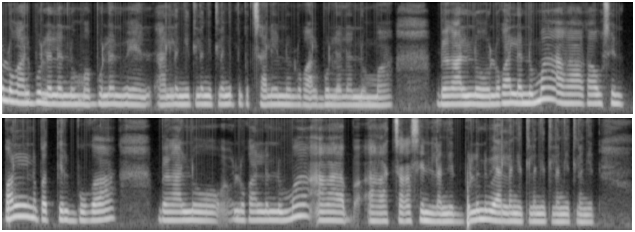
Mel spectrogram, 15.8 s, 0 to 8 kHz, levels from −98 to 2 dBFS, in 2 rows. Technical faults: resampler restarted on every block

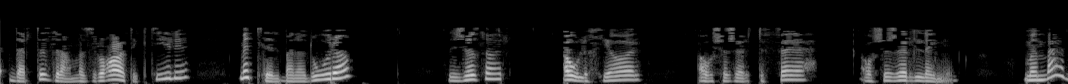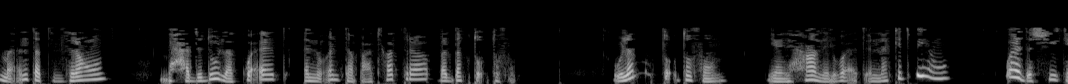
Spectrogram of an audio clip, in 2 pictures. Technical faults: MP3 compression

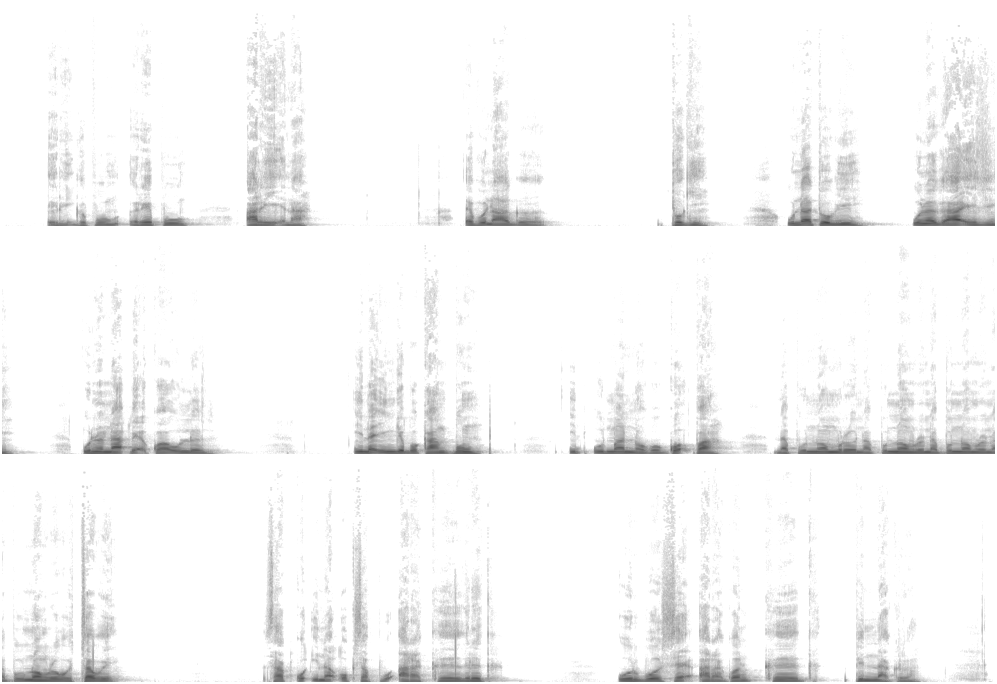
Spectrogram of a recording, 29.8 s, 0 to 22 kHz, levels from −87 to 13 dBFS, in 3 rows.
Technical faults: loud pop

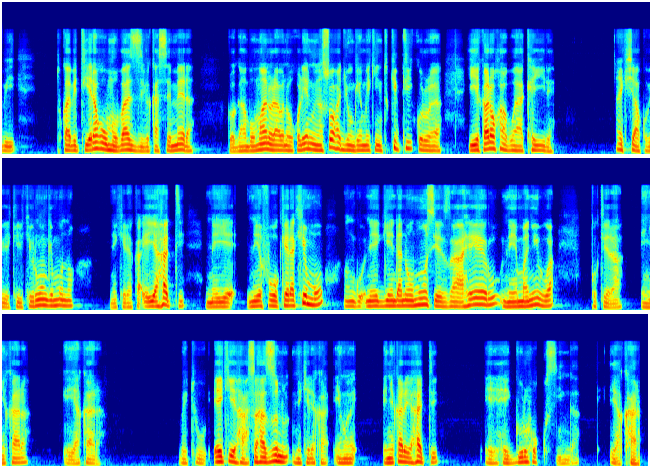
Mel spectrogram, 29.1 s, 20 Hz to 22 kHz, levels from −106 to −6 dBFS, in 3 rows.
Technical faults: Nellymoser compression; pre-echo

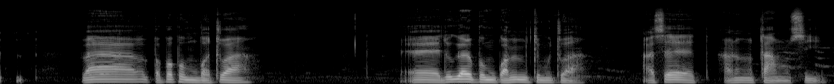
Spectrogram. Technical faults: none

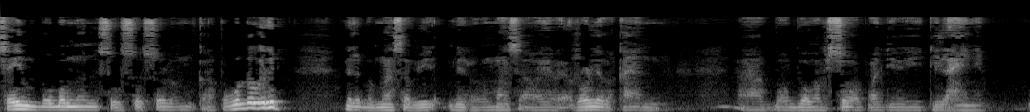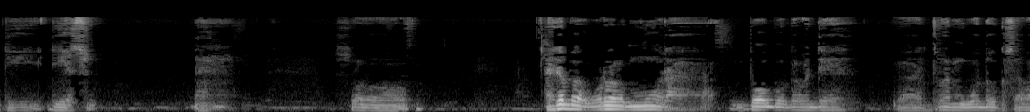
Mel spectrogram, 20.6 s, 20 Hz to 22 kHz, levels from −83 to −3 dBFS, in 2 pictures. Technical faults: AAC compression

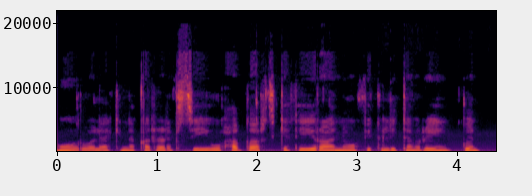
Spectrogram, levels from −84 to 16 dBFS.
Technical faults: mains buzz; skip ahead; jitter buffer speed-up

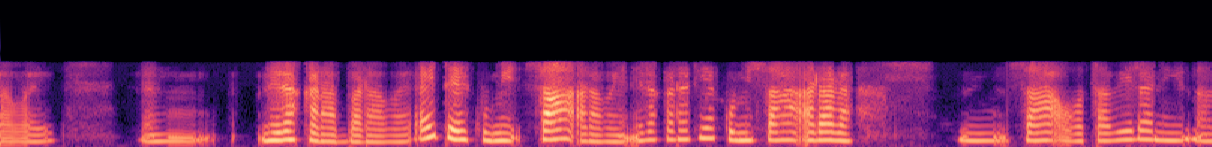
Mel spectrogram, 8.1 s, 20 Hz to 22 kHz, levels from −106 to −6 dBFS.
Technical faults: Nellymoser compression

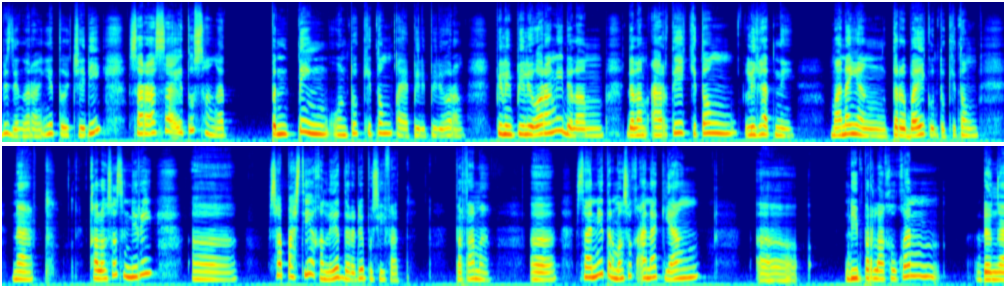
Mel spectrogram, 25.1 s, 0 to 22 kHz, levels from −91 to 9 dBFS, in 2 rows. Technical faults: none

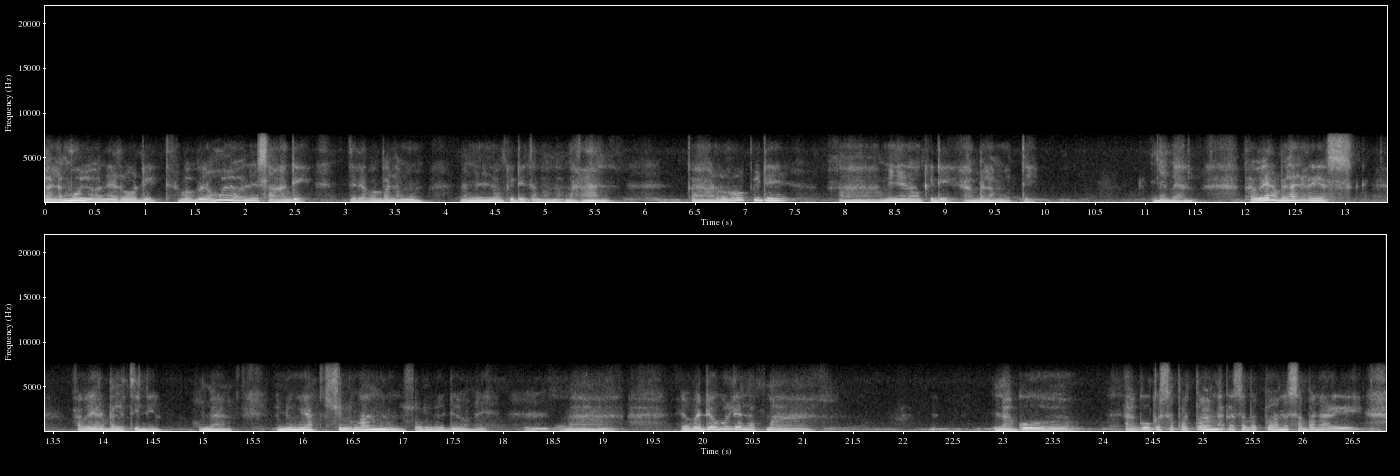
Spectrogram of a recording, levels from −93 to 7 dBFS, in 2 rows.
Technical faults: AMR rate drop

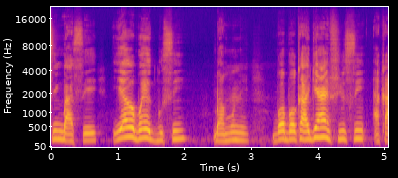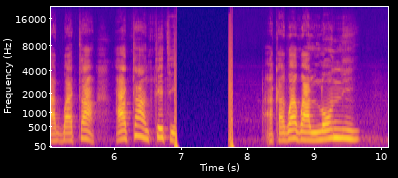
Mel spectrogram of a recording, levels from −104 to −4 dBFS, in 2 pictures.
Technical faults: cable pulled and plugged in

